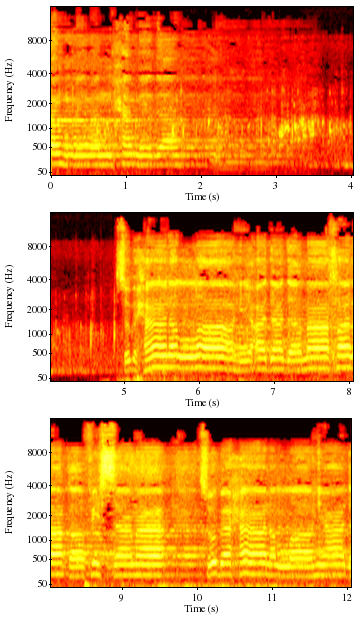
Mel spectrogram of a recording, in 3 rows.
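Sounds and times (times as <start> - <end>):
person chanting recitation: 0.0 - 3.0, 4.9 - 12.0.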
